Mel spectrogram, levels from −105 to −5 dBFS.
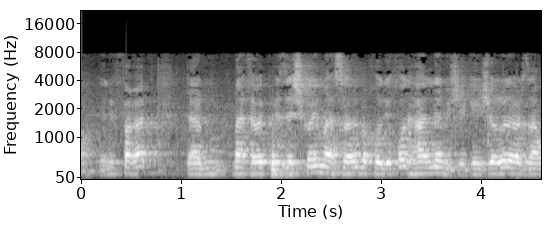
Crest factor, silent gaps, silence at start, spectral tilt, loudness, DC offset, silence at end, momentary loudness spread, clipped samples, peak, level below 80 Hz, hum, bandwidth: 14 dB; none; 0 s; -3.5 dB/octave; -14 LUFS; under 0.1%; 0 s; 7 LU; under 0.1%; 0 dBFS; -54 dBFS; none; 8 kHz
